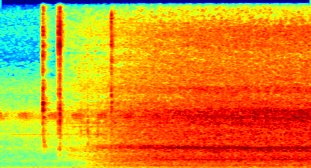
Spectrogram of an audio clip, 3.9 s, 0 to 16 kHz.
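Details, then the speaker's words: Atwood 7916-II propane furnace removed from a pop-up camper, bench hot-wire test: a click, then steady blower whoosh but no igniter or burner light-off; it only kicks over with both wires connected. "what the hell but nothing happens curious so what in the world happened when we swapped it over"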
